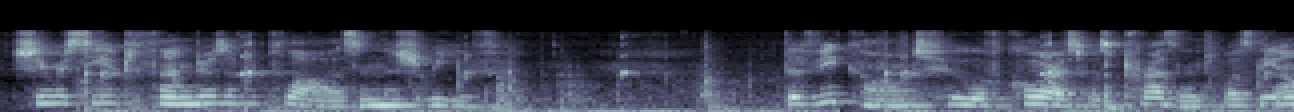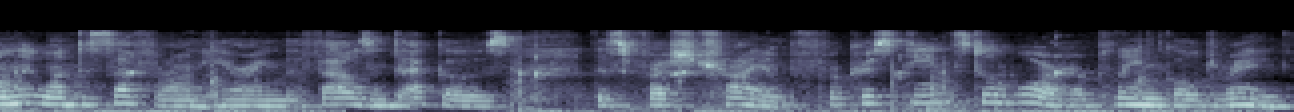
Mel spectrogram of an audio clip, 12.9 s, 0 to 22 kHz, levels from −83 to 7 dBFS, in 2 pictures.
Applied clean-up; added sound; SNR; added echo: none; Squeak; 11 dB; reverberation time 0.3 s.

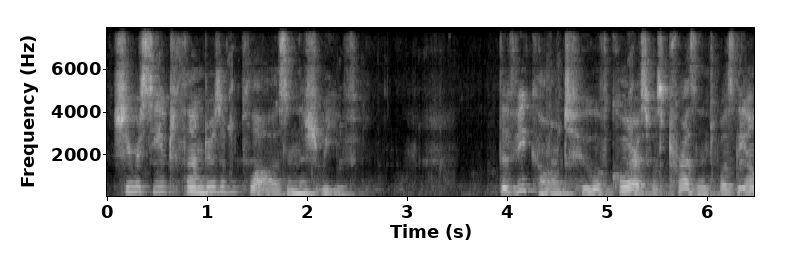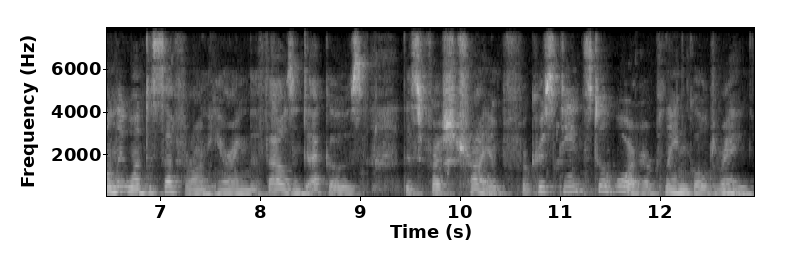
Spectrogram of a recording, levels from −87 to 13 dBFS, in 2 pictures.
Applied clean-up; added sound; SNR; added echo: neural separator model SepFormer DNS4.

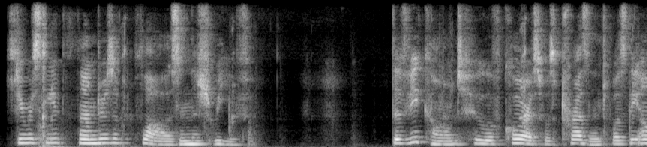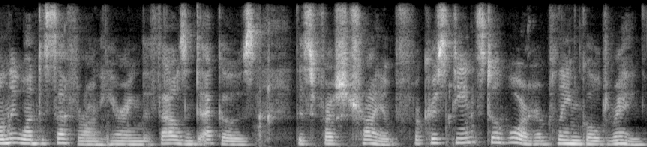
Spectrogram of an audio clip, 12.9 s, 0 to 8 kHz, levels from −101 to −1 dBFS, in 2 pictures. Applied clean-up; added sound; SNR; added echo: neural mask model DeepFilterNet 3.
